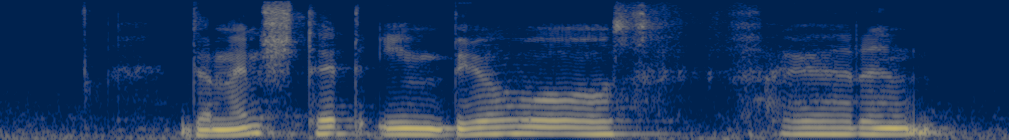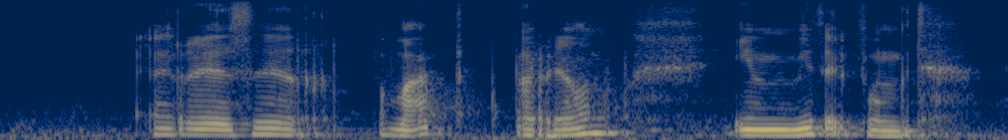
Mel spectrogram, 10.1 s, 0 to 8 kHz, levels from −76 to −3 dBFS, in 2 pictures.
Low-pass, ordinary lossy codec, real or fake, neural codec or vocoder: none; none; fake; codec, 16 kHz, 2 kbps, X-Codec, HuBERT features, trained on general audio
